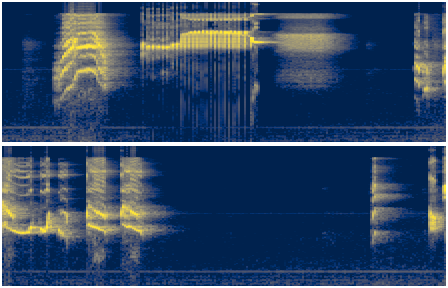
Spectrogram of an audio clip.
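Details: Orange-headed thrush (Anis Merah) singing in the Raja Teler style: loud, sweeping whistled phrases and a harsh buzzy burst, a pause, then bright chattering notes and short high trills, over a faint steady electrical hum.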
